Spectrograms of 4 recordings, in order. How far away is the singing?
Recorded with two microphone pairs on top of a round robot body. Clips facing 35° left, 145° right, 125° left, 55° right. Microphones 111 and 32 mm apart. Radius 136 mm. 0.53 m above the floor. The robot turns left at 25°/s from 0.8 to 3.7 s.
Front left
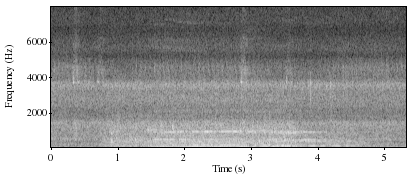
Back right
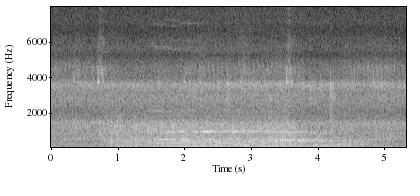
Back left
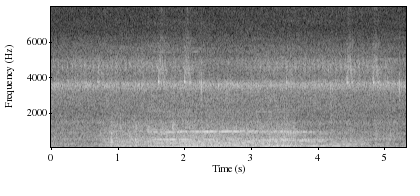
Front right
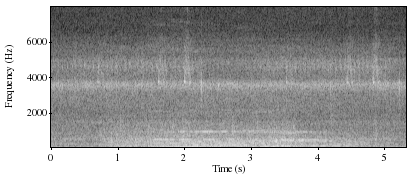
About 6 m.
